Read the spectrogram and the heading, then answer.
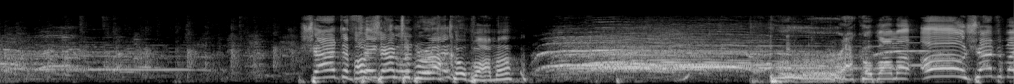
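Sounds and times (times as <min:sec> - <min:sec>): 
crowd cheering and whooping: 0:00.0 - 0:02.3, 0:05.3 - 0:10.1
speech: 0:03.0 - 0:05.3, 0:08.6 - 0:10.1.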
